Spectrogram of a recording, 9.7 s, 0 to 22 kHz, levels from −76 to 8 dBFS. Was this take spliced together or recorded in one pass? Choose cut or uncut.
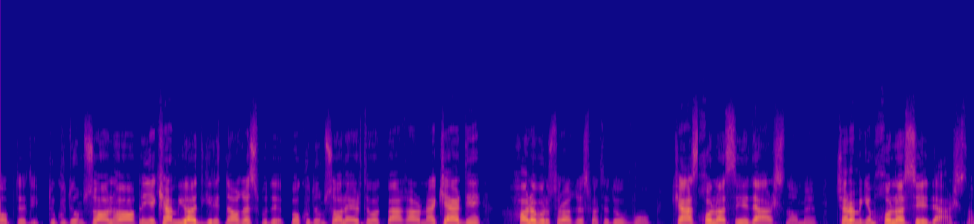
uncut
